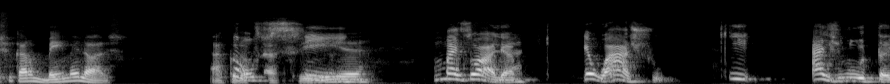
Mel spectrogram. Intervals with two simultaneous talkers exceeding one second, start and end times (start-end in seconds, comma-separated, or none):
2.3-3.7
